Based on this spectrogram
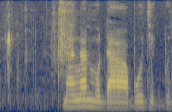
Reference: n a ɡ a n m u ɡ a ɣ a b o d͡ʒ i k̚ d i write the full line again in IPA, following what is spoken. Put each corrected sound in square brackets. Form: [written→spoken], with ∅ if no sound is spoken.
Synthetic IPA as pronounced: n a [ɡ→ŋ] a n m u [ɡ→d] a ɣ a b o d͡ʒ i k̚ [d→b] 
